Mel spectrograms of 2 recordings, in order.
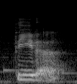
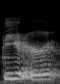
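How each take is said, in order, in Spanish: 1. La R final se elimina. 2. La R final se pronuncia. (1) "elimina la R al final de las palabras" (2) "en lugar de decir theater"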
